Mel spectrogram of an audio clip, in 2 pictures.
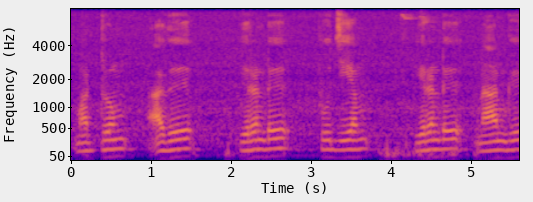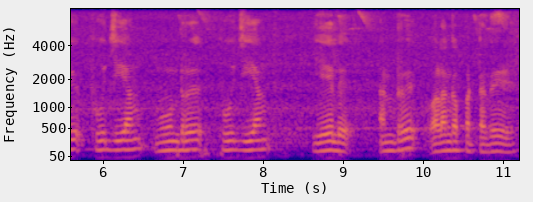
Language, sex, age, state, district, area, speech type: Tamil, male, 18-30, Tamil Nadu, Namakkal, rural, read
